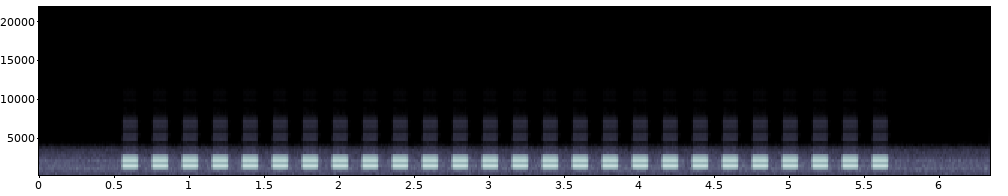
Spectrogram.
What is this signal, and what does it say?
Telephone call progress tone (North American plan), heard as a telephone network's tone, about 1400, 2050, 2450, 2600 Hz, 0.1 s on and 0.1 s off. Off-hook warning tone.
